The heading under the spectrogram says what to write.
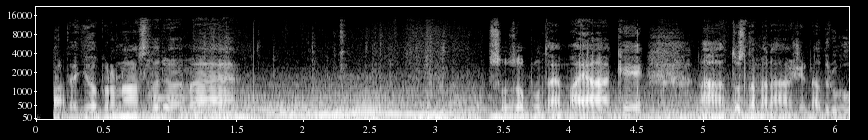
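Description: A car engine revs hard, its pitch climbing and dropping in surges over a steady low rumble, loud throughout the few seconds with no pause. The car is being pursued with sirens on during a Czech demonstration of a system for switching off car engines remotely.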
